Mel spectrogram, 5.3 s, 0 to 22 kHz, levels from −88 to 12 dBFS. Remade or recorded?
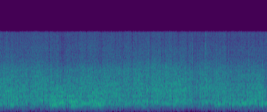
remade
